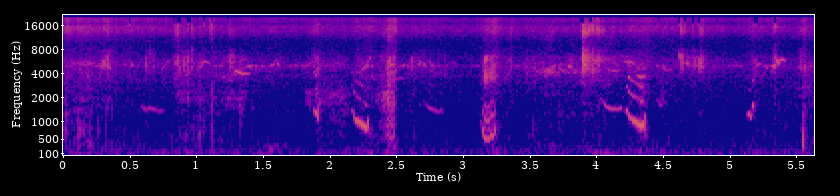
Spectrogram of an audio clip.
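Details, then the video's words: A partridge, possibly a chukar, with chicks gives short, sharply down-slurred calls about once a second mixed with softer high peeps over faint hiss; labelled a female "Iranian pheasant", also called grey francolin or teetar, feeding chicks. "sound of a female Iranian pheasant"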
